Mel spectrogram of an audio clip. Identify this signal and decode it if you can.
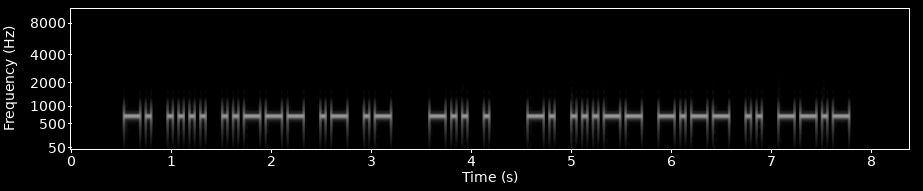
Morse code, heard as a keyed tone, about 22 wpm, 700 Hz. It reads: NH2AA DE N3YIQ
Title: USA Callsign DE Callsign - 5 Characters - 22wpm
